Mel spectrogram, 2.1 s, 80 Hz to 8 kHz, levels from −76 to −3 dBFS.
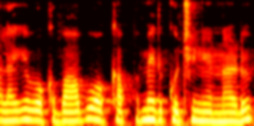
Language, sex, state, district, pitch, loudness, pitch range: Telugu, female, Telangana, Hyderabad, 175 Hz, -15 LUFS, 170-185 Hz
